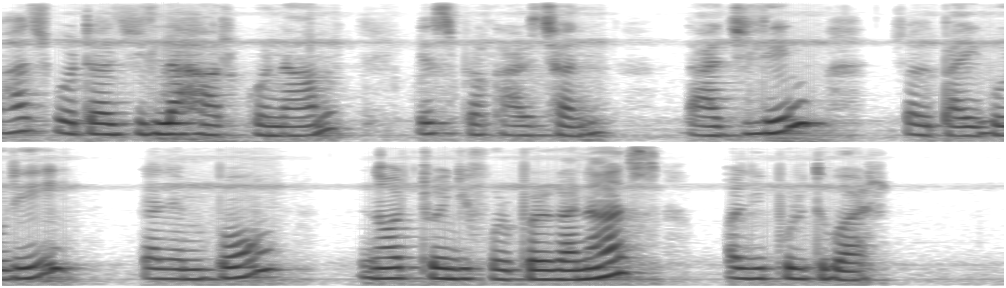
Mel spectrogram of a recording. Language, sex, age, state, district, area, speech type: Nepali, female, 18-30, West Bengal, Darjeeling, rural, spontaneous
